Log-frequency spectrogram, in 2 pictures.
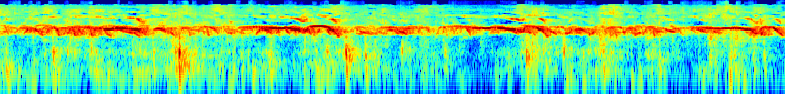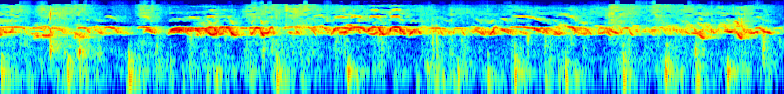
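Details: Chorus of baby chicks, countless thin high peeps overlapping continuously, some louder chirps standing out, accompanied by frequent soft taps and rustles.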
